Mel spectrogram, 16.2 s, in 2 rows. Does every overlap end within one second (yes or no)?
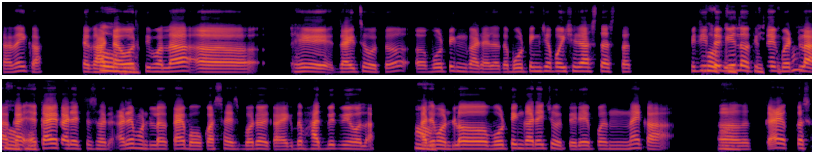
no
